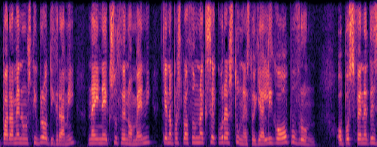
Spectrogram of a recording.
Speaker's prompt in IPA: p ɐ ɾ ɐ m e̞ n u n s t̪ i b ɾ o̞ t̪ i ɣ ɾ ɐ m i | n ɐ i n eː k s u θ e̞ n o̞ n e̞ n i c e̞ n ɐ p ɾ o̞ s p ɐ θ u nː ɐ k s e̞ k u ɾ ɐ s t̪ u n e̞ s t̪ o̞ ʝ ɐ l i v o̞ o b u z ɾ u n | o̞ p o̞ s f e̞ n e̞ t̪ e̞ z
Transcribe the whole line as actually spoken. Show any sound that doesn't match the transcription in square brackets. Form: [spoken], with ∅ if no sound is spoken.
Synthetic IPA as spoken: p ɐ ɾ ɐ m e̞ n u n s t̪ i b ɾ o̞ t̪ i ɣ ɾ ɐ m i | n ɐ i n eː k s u θ e̞ n o̞ [m] e̞ n i c e̞ n ɐ p ɾ o̞ s p ɐ θ u nː ɐ k s e̞ k u ɾ ɐ s t̪ u n e̞ s t̪ o̞ ʝ ɐ l i [ɣ] o̞ o [p] u [v] ɾ u n | o̞ p o̞ s f e̞ n e̞ t̪ e̞ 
